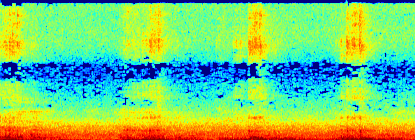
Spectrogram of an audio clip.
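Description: Tailoring scissors cutting a curve through two stacked layers of cotton sleeve fabric: a crisp snip about once a second, four in all, over a low rumble.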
